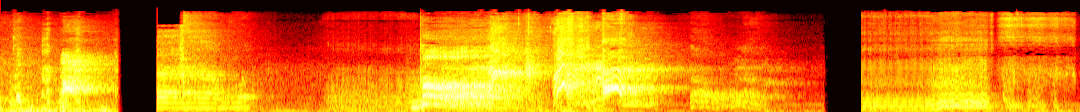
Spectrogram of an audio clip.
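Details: Nikki, an angry pet Chihuahua, barks and snarls in loud rough bursts, then a lower growl, with people speaking nearby.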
